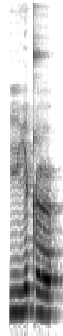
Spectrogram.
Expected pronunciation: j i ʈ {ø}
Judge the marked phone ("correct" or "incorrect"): correct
